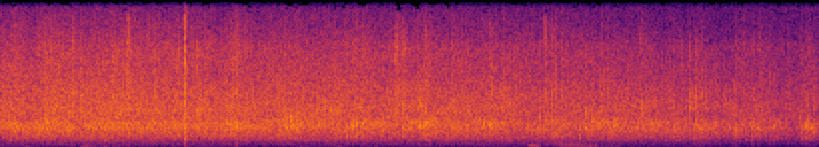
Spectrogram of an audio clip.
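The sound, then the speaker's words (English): Audience applause for a guest at a women's night panel event, a steady, fairly faint patter of many hands clapping from start to finish, with a few voices faintly audible beneath. “Give Miss Paula a hand.”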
